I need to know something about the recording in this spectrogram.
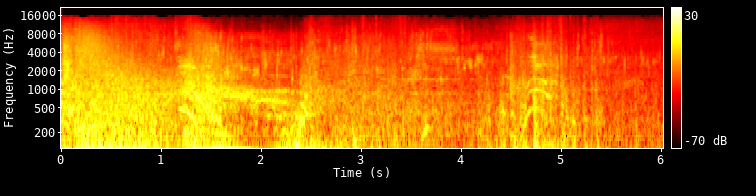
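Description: A blade strikes and slashes flesh with wet thuds.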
